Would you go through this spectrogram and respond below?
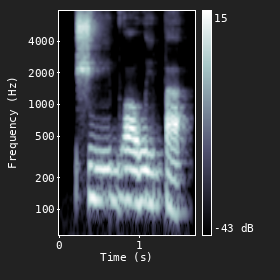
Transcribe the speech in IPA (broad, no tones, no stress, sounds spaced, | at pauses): ʃ iː b w ɔː w i b p a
